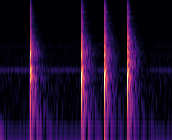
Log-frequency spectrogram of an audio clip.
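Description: Four knocks by hand. One knock comes first, then after a longer pause three more follow about a third of a second apart. Together they tap out the letter D in modified Morse code: a long, a short and a short, plus a terminating knock, with the pauses marking long and short.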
